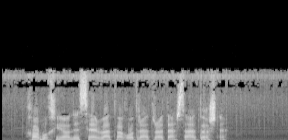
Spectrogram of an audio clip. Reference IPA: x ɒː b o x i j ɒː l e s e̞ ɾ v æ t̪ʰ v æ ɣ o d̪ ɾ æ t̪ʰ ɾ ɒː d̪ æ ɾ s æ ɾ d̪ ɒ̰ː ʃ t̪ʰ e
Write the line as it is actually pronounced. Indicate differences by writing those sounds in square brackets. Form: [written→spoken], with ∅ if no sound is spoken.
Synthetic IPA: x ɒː b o x i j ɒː l e s e̞ ɾ v æ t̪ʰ v æ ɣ o d̪ ɾ æ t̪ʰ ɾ ɒː d̪ æ ɾ s æ ɾ d̪ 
